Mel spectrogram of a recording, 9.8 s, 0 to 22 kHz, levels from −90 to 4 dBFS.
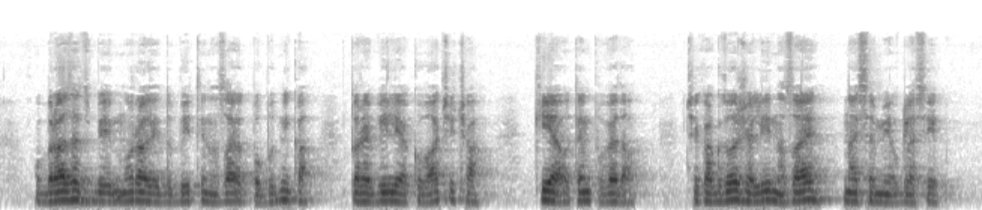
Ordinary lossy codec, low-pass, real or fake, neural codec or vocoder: AAC, 32 kbps; 14.4 kHz; real; none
